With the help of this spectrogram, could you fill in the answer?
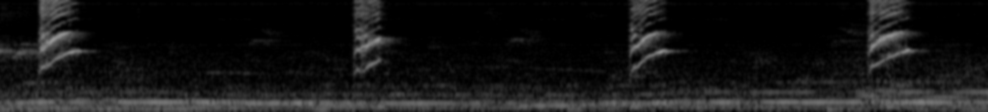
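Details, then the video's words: White canary uttering four sharp upward-sweeping chirps spaced about two seconds apart, with a steady low hum in the background. "White Canary Sound Effect"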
